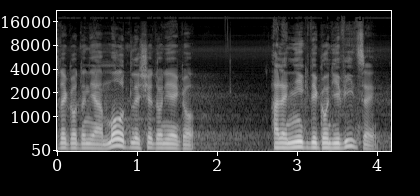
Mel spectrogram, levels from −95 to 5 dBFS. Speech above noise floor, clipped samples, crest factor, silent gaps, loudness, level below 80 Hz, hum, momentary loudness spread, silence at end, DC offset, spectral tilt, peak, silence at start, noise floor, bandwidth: 33 dB; under 0.1%; 16 dB; none; -21 LUFS; -58 dBFS; none; 7 LU; 0.2 s; under 0.1%; -6.5 dB/octave; -6 dBFS; 0 s; -54 dBFS; 15.5 kHz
